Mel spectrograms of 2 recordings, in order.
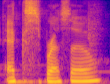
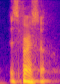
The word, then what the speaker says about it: espresso: espresso makes me laugh too and people say expresso i think i do say that but i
